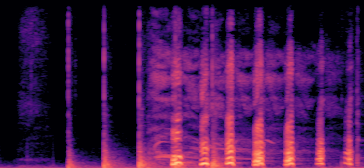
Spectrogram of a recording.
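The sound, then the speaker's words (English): A donut tapped hard on a desk gives about ten dull, hollow knocks in quick, fairly even succession, each a short, firm thud. “The donut? Yeah, tap it on your desk and put your microphone down there.”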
